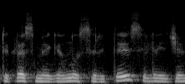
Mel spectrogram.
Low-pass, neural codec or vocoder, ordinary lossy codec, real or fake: 14.4 kHz; none; Opus, 16 kbps; real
